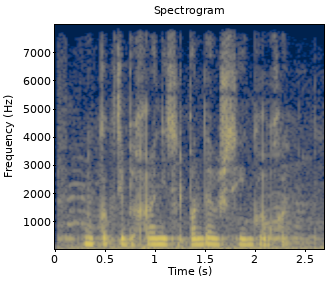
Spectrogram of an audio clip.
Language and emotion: Russian, angry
